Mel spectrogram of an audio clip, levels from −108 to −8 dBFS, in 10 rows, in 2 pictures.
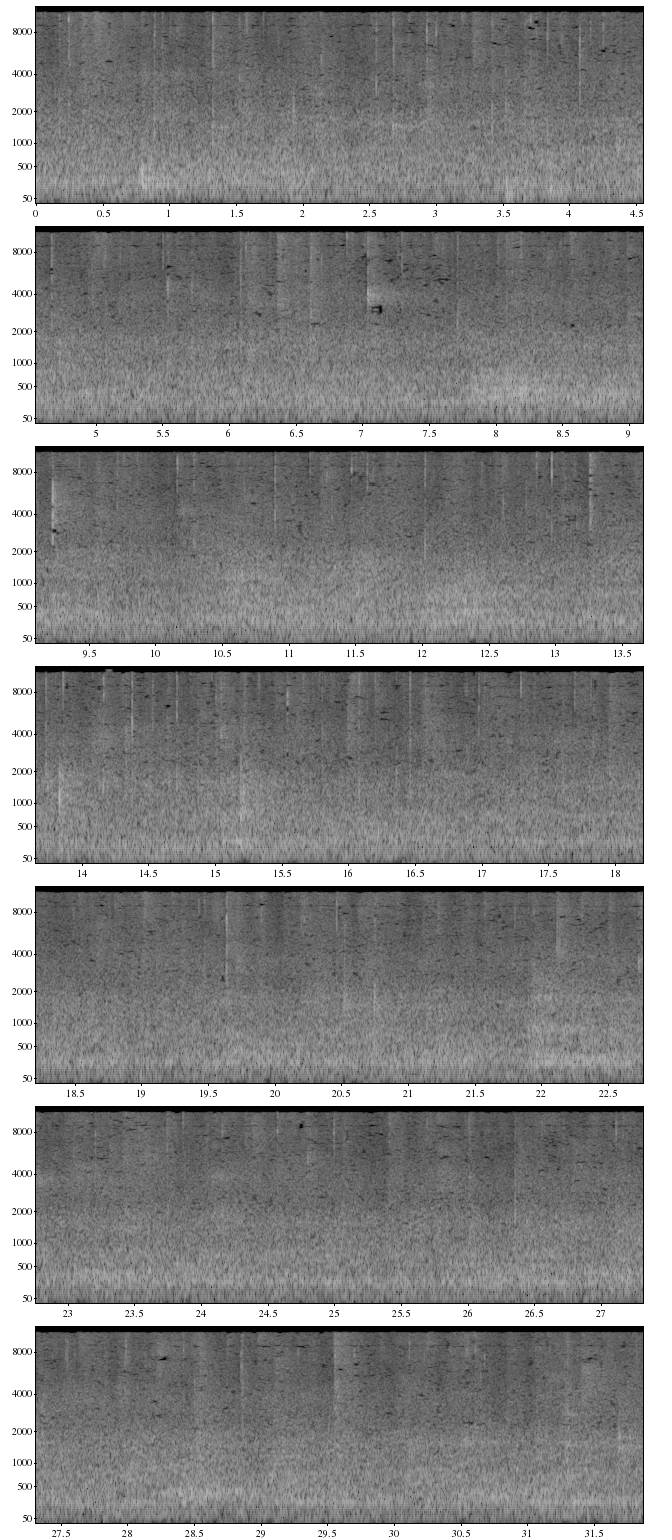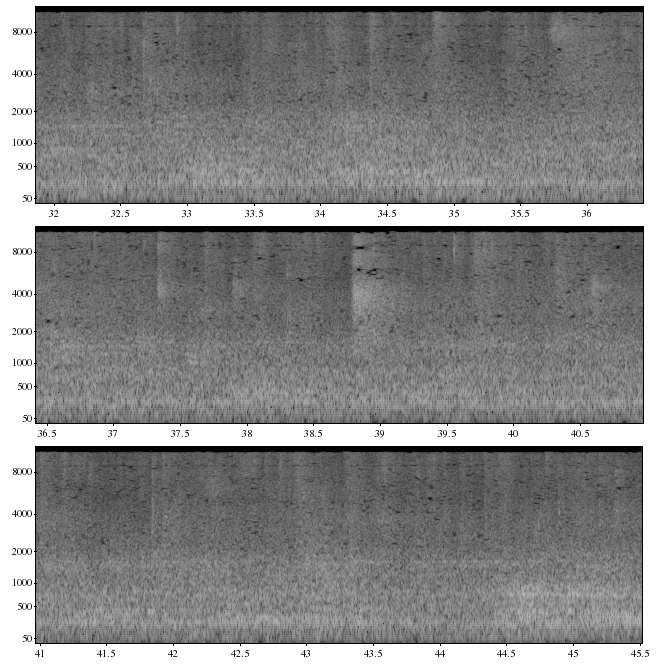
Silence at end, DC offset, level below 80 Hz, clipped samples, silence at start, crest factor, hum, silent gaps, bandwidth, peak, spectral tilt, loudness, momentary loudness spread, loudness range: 0 s; under 0.1%; -64 dBFS; under 0.1%; 0 s; 28 dB; none; none; 12 kHz; -14 dBFS; -3 dB/octave; -41 LUFS; 3 LU; 1 LU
